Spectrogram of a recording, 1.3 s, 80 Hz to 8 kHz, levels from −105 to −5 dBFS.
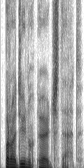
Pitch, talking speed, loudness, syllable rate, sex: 120 Hz, 285 wpm, -21 LUFS, 6.2 syllables/s, male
